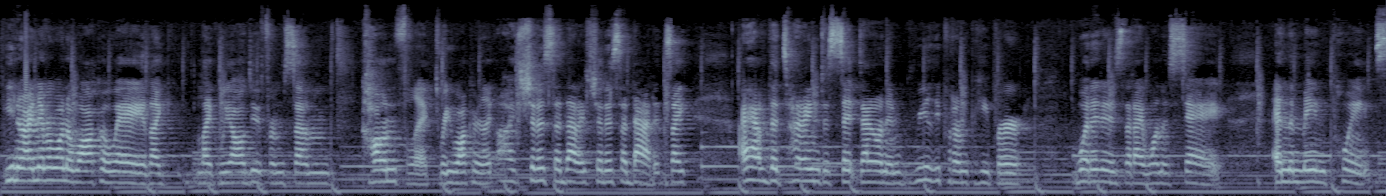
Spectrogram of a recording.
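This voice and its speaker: A woman's voice: mid-range voice, steady tone. Woman, interview guest, earnest reflective talk, laughs easily, faint background music. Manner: earnest, with quick and slow stretches, laughs easily. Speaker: guest, keynote speaker and retreat host.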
